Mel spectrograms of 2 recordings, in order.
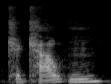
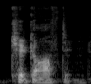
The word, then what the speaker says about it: Kecoughtan: But when I was trying to research it and find the pronunciation, they said one way you're never supposed to say it is Kickoffton.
